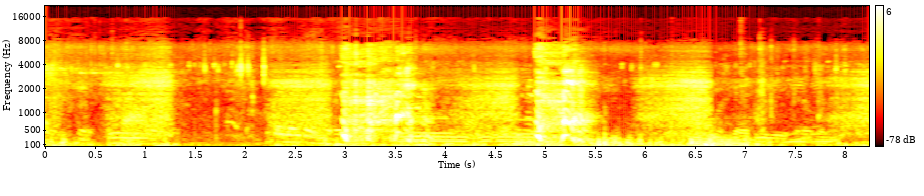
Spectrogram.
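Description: Young cattle being handled and harnessed, heard in several harsh bursts about a second long, the loudest around three and five seconds in.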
